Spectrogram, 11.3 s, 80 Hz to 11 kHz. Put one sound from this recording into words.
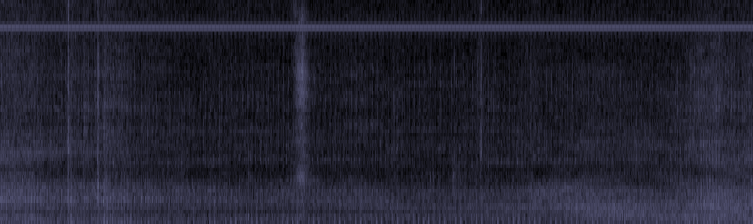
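A single-cylinder 125cc supermoto engine putters at low revs.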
